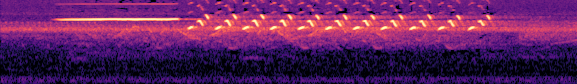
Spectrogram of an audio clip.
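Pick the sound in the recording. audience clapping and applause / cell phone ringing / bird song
bird song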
